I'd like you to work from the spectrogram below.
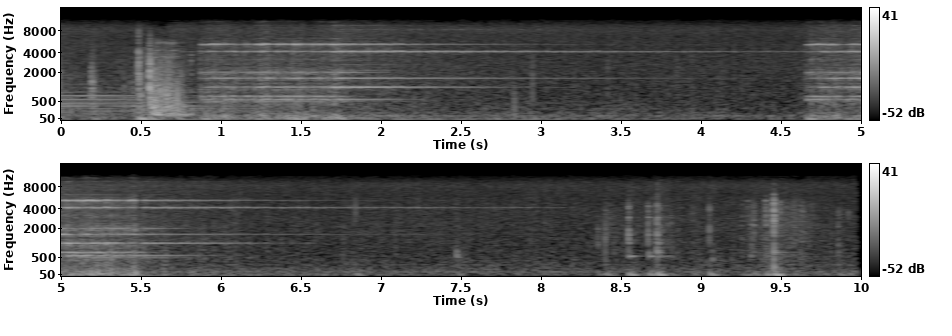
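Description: A telephone rings indoors in two separate bursts of bright bell-like tone, fairly quiet, with faint handling clicks near the end and no talk.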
